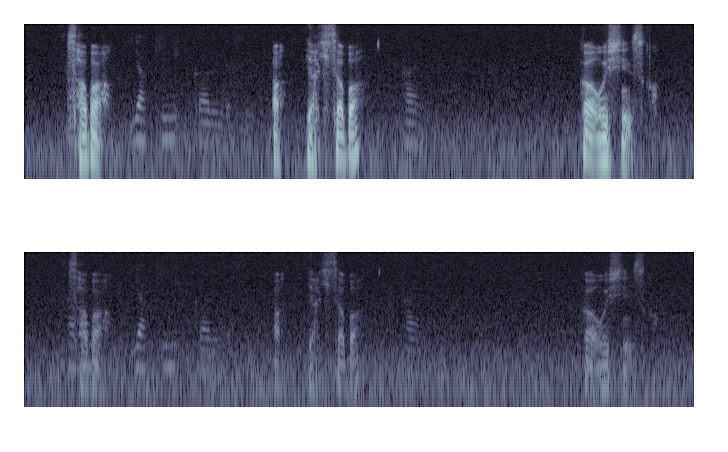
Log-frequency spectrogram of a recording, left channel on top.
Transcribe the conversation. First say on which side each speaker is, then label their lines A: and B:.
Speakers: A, on the left; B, on the left.
A: サバの焼きがあるんですよ。
B: サバ。あ、焼きサバ
A: はい。
B: が美味しいんですか
A: も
